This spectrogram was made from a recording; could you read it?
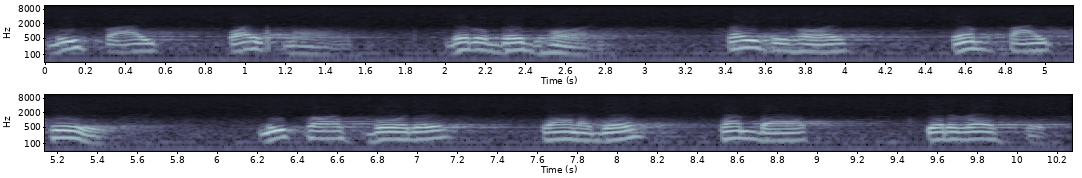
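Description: Man putting on a dark-voiced stoic old-time warrior. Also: fairly high pitch, lively intonation. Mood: stoic, terse. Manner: clipped, terse, halting. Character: stereotyped stoic historical warrior in broken English. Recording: dull old radio recording, echoey hall.

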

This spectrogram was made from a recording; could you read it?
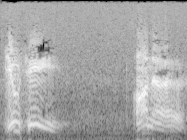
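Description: A forceful, stern army major. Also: male voice, mid-range voice, lively intonation, slow pace, exaggerated voice, rough recording. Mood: fervent, proud. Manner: formal, commanding, idealistic oratory. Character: stern, dignified army major, new academy superintendent. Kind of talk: old-time radio drama acting. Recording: hissy vintage radio recording.

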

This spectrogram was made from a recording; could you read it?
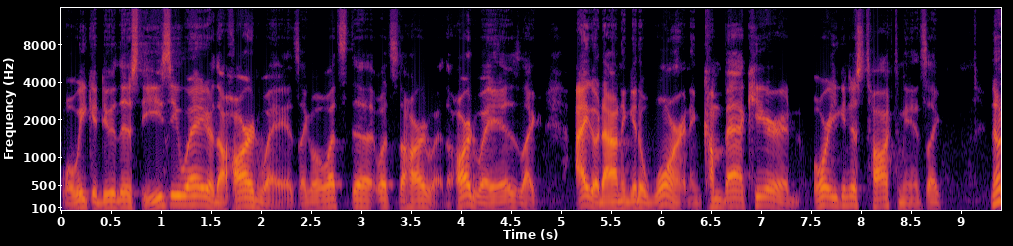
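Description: A man's voice: medium pitch, fairly bright tone. A man giving casual, profane political commentary as a podcast host, ranting and mockingly acting out what others say.

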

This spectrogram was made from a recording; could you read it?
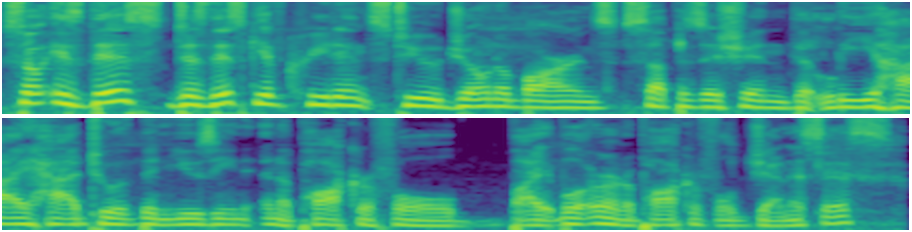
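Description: A man co-hosting a podcast, retelling a story in an animated way and teasing his co-host. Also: medium pitch, normal speed, few pauses, no echo. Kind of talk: casual podcast chat.

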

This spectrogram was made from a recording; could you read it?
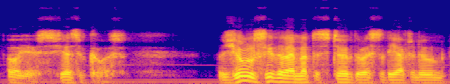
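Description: Man acting cranky bossy older dad, 1940s radio play, deepish voice, tinny old recording. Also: brisk, close to an everyday voice. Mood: irritated, commanding. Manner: gruff, imperious, declamatory. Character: irascible, haughty older father, former diplomat and lecturer. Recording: band-limited vintage 1940s radio recording.

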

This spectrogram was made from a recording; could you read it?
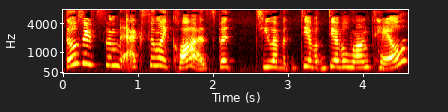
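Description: A woman's voice: high voice, fairly quick, a bit bright. A woman voicing a picky, skeptical young boy at bedtime, blunt and earnest. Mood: indignant.

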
